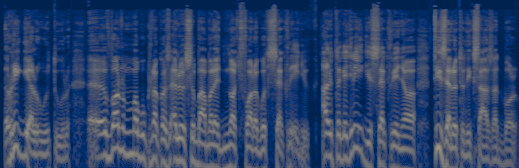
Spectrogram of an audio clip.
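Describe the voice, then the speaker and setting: A man's voice: mid-range voice, sing-song, no room sound, clean studio sound, pitched above the performer's own voice, close to an everyday voice. A man voicing a courteous, matter-of-fact talking circus horse in a storybook reading.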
